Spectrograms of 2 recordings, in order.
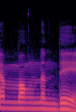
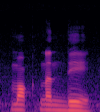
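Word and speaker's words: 먹는데: mokta menjadi m nende ya bacanya Mong nende ya bukan mok mok nende Mong nende nah terus Jata menjadi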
